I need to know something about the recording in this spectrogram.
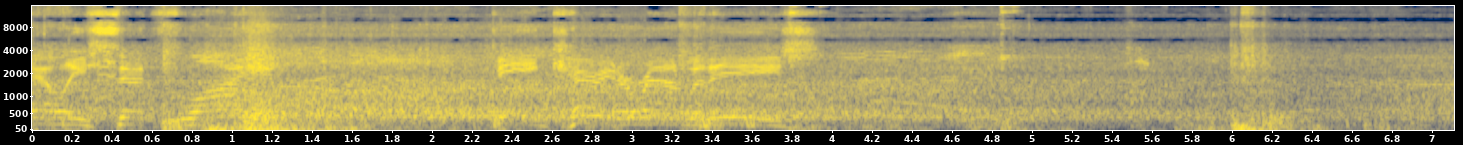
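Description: Heavy thuds of bodies slamming onto a wrestling mat.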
